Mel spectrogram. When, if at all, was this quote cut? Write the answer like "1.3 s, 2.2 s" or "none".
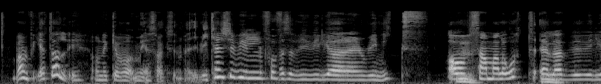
2.8 s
